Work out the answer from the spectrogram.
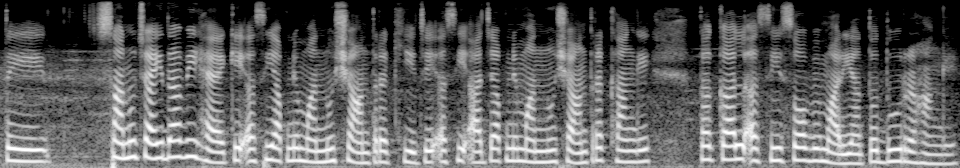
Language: Punjabi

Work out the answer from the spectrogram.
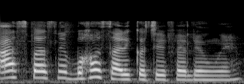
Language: Hindi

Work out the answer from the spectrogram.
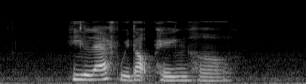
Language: English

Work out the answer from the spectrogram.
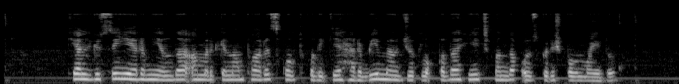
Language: Uyghur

